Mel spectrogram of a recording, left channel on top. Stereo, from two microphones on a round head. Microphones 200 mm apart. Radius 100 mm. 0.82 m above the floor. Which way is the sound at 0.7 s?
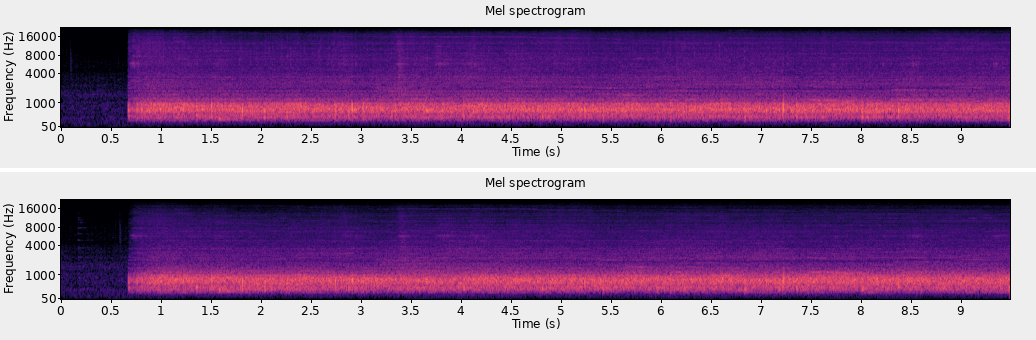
65° left (ahead or behind).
